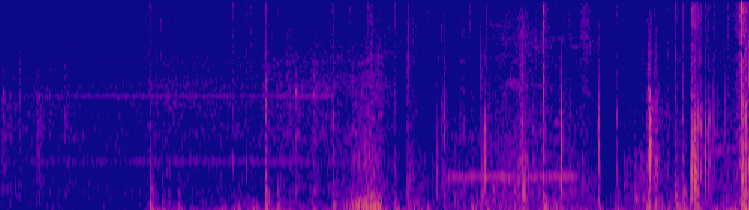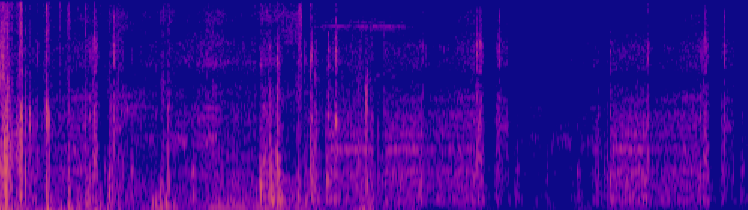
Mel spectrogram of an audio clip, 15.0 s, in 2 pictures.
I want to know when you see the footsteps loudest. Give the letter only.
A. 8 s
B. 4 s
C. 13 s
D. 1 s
A.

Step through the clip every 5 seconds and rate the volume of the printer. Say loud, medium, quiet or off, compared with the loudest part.
medium, medium, loud.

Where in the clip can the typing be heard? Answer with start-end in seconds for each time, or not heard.
1.4-8.7.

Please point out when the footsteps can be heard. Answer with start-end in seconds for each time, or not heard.
3.5-11.7.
